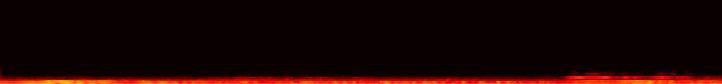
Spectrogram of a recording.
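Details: Whale calls: a low sustained moan fading out early, a rumbling gap, then a new higher steady tone with overtones starting near the end, set against constant underwater noise.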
